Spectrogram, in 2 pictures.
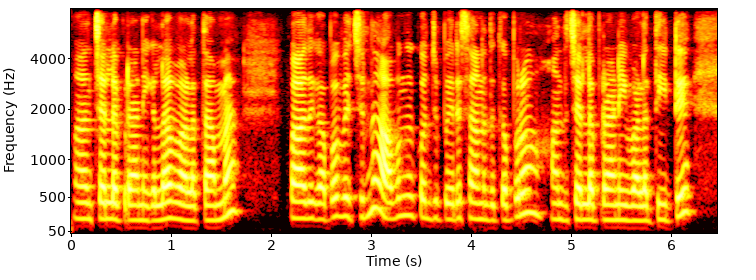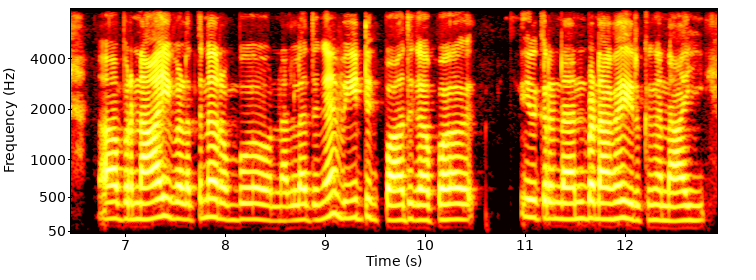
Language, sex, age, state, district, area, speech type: Tamil, female, 30-45, Tamil Nadu, Tiruppur, rural, spontaneous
